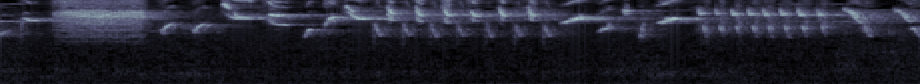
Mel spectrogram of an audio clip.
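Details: European goldfinch of the Tiaret type, being trained for singing and nearing readiness, delivers a dense, rapid twittering song of high, tinkling notes and buzzy trills, opening with a harsh burst, continuous throughout.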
